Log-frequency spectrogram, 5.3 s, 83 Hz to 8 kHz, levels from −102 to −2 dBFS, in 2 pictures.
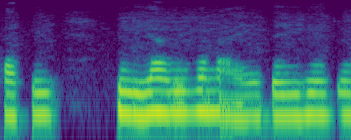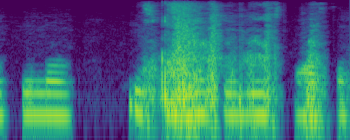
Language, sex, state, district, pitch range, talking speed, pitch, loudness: Hindi, female, Bihar, Jahanabad, 185-205 Hz, 115 wpm, 190 Hz, -21 LUFS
